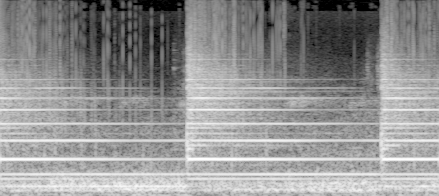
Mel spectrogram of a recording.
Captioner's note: clock chimes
